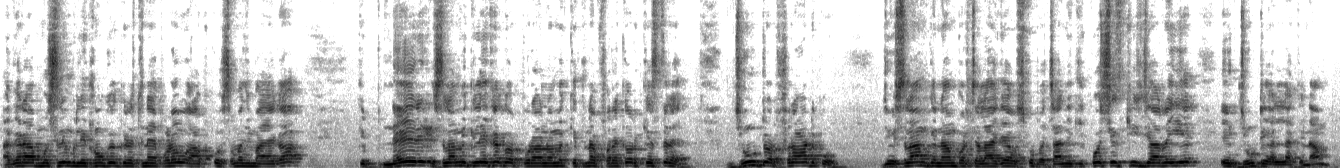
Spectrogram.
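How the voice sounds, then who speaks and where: Guy with a high voice reading texts and arguing, roomy echo, bit of hiss. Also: moderate pace, darkish tone. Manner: argumentative, mixes reading with blunt asides. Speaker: channel host. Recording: echoey room with faint background noise.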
